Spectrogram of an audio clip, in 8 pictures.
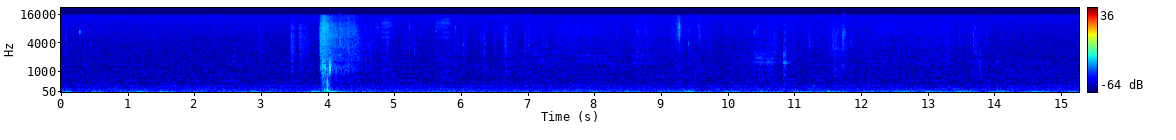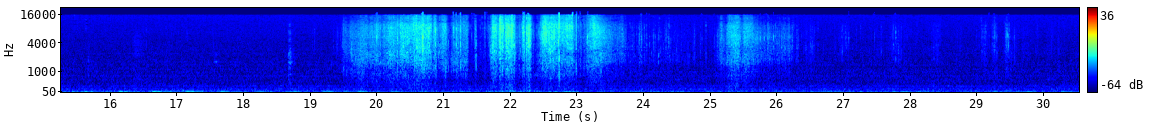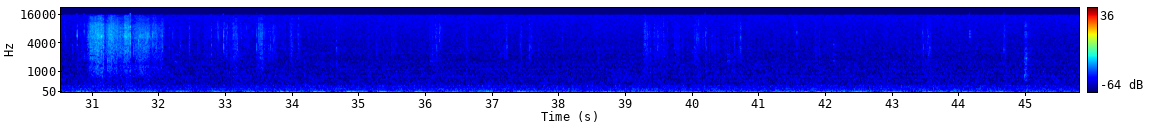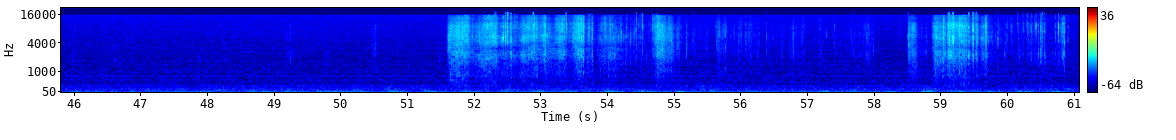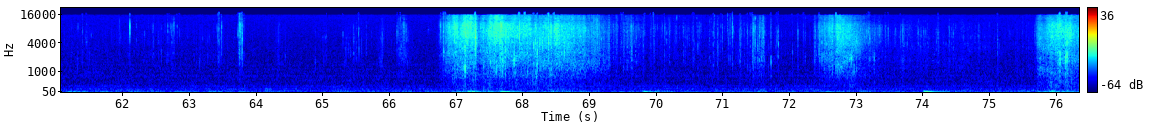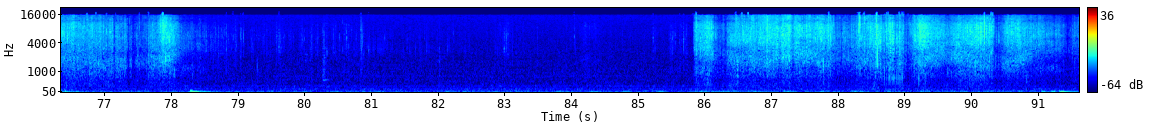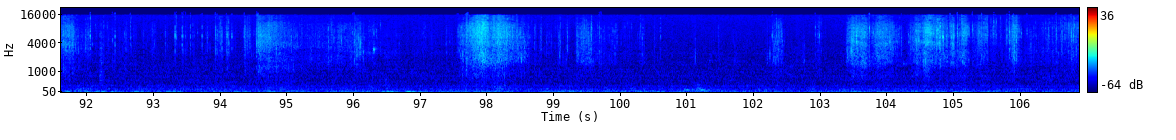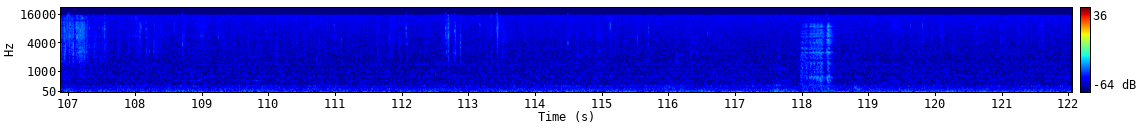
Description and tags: Rope Sound
background, foley, cinematic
